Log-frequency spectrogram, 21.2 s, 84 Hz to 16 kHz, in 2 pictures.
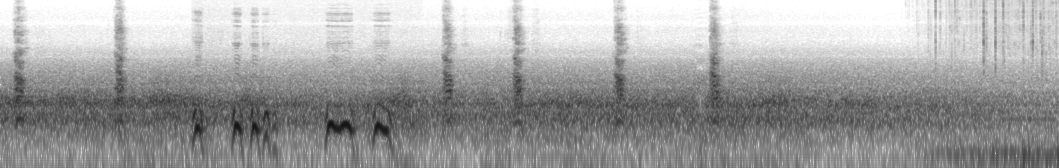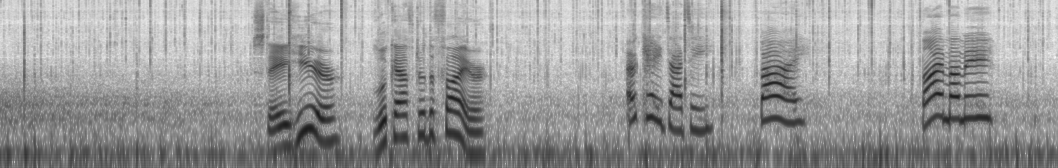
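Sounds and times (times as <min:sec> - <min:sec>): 
owl hooting: 0:00.1 - 0:00.4, 0:01.9 - 0:05.3
sharp clicks: 0:09.3 - 0:21.1
speech: 0:13.3 - 0:15.5, 0:17.0 - 0:18.7, 0:19.8 - 0:20.6.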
